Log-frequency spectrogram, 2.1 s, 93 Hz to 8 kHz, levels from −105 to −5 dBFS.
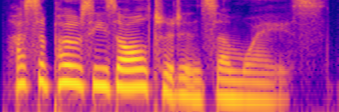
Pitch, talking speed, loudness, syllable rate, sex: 215 Hz, 200 wpm, -17 LUFS, 5.9 syllables/s, female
